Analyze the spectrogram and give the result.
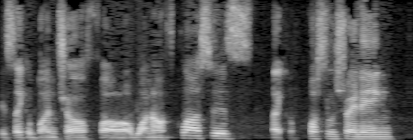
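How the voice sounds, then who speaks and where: A man from India, a dance teacher, speaking on a video call in a relaxed, rambling way full of "like"s. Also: on the low side, normal speed. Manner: relaxed, rambling, many fillers like "like". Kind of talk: casual video-call conversation. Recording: dull lo-fi video call audio with faint background noise.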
